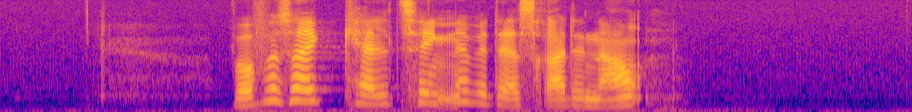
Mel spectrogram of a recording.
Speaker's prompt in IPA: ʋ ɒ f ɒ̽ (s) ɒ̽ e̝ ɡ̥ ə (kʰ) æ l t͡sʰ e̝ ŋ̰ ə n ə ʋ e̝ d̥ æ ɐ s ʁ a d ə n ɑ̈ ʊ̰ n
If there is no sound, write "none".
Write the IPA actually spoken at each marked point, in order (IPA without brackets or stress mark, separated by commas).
s, kʰ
